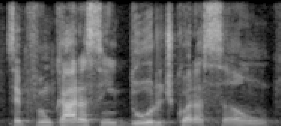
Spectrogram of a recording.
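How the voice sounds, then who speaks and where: Animated male pastor telling a story. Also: on the high side, a little fast. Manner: animated storyteller, often says "cara". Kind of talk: casual podcast storytelling.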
